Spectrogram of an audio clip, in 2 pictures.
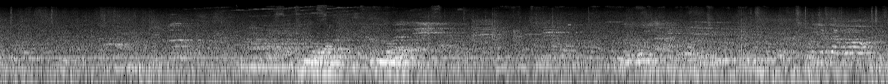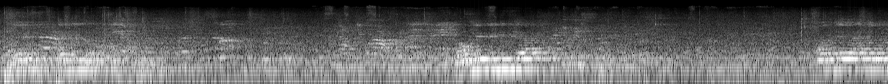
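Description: Children and adults call out and shout encouragement in a large echoing hall.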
